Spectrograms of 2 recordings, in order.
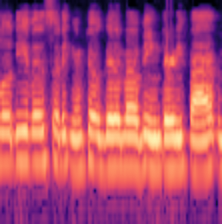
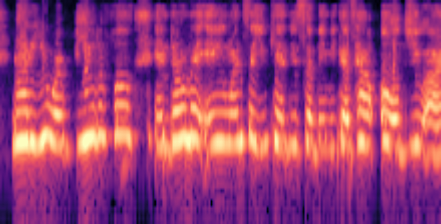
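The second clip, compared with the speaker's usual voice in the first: higher-pitched, emphatic motivational speech; mock-heroic encouragement; rousing pep speech; 8 semitones higher, 4 dB louder than usual. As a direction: imitate a fired-up wrestler's pep talk. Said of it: "this John Cena-esque speech".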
